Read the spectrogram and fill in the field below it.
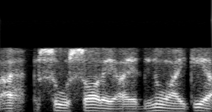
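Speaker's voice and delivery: ordinary delivery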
